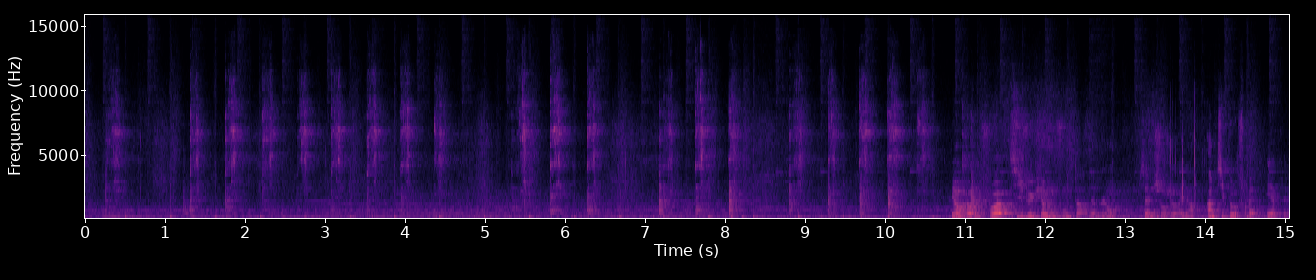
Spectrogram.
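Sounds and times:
knife scraping metal ring: 0:00.2 - 0:04.7, 0:05.3 - 0:11.2.

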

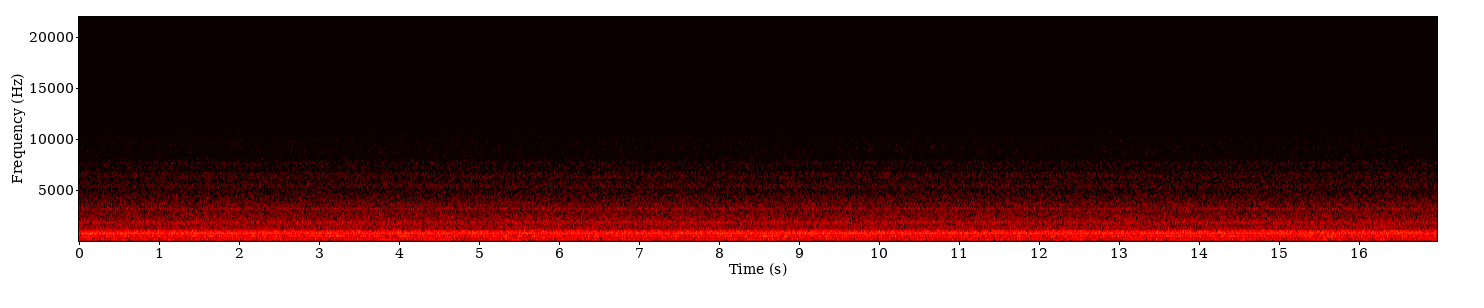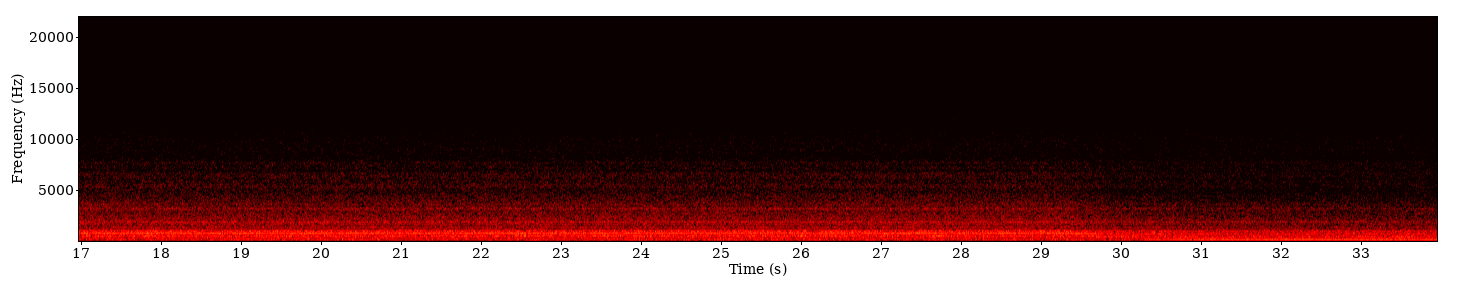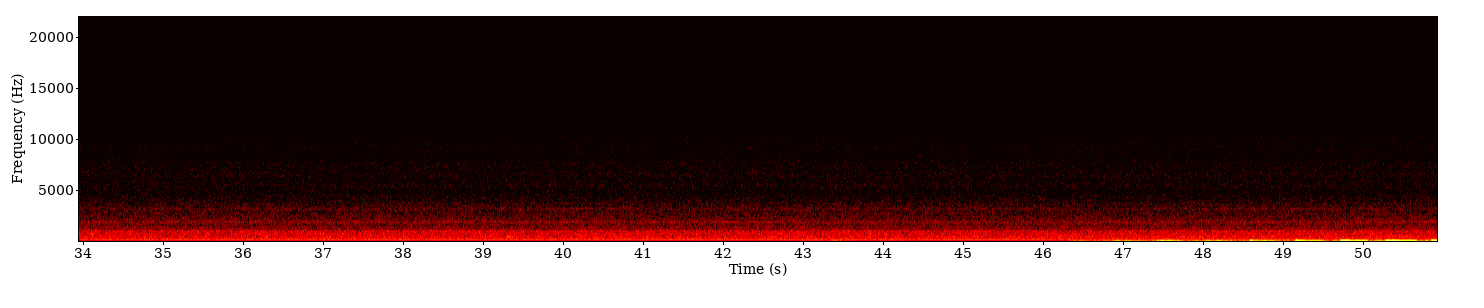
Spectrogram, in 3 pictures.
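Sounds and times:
cooling fan whirring with whine: 0:00.0 - 0:50.9
low hum: 0:43.0 - 0:44.0, 0:46.3 - 0:50.9.

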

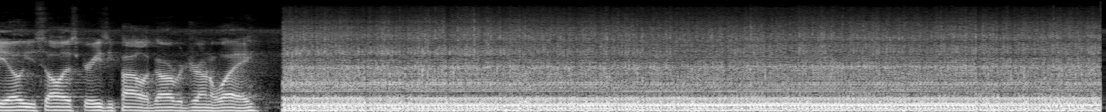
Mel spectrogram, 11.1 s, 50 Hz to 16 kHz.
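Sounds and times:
diesel engine running at high pitch: 0:02.7 - 0:11.0.

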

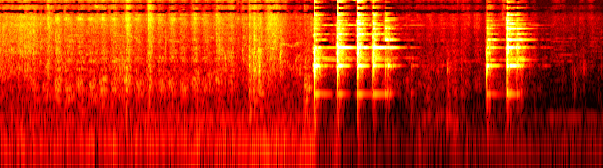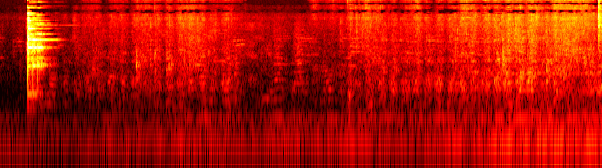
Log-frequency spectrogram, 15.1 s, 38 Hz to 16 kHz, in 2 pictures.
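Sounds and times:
steel spring ringing on anvil: 0:03.9 - 0:05.2, 0:06.1 - 0:06.8, 0:07.9 - 0:08.4.

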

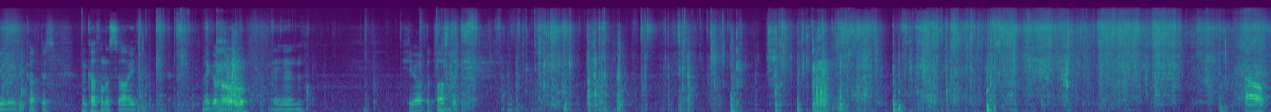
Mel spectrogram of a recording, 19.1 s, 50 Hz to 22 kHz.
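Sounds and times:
plastic wrap crinkling: 0:06.2 - 0:19.0.

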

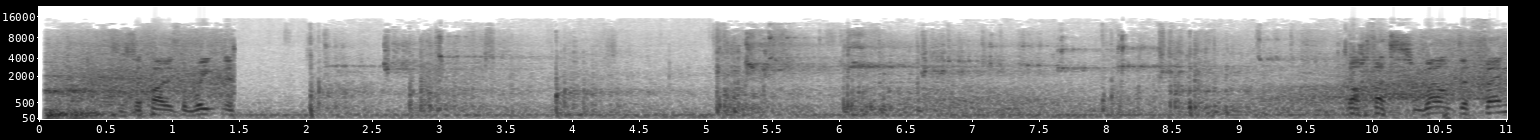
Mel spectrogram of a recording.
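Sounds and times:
tennis ball bouncing: 0:01.8 - 0:09.8
tennis racket striking ball: 0:01.9 - 0:09.8
shoe squeaks on court: 0:02.1 - 0:03.7, 0:05.1 - 0:09.6.

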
